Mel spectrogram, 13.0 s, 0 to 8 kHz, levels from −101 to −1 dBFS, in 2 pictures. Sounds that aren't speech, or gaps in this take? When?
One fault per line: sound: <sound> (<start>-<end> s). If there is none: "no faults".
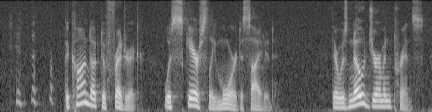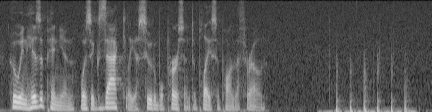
sound: laugh (0.1-0.9 s)
sound: thud (11.2-12.8 s)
